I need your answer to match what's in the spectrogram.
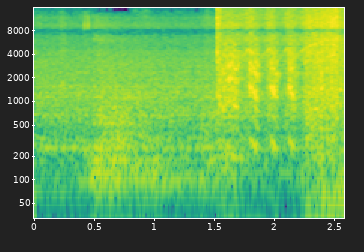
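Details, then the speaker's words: Isuzu 4JB1 diesel after injector repair/calibration and crankshaft sensor replacement, previously hard starting: short crank, starts on one click and settles into firm idle; hard starting fixed. "one click na lang one click one click na h na kagaya kahapon na naghihingalo okay na to"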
